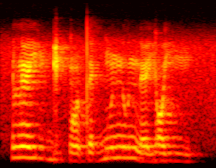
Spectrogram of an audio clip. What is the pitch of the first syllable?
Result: high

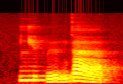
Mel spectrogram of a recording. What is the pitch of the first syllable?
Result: high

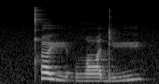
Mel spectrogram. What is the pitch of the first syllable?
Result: falling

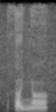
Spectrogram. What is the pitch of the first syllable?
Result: falling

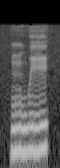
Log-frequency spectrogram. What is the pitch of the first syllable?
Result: low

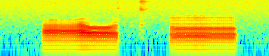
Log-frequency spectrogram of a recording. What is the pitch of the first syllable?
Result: low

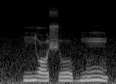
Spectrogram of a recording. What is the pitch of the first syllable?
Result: low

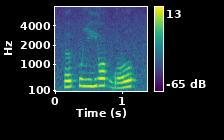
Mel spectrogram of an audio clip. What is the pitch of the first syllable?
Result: rising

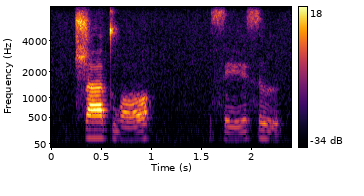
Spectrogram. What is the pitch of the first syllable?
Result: high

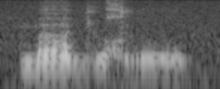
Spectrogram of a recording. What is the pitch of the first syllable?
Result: high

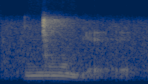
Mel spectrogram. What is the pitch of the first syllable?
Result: falling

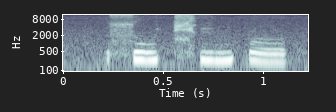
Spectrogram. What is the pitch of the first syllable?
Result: rising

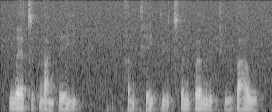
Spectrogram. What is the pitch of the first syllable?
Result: high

